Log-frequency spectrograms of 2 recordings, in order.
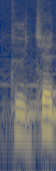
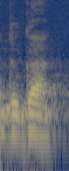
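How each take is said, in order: First: The word has a j sound. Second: The word has a hard g sound.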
